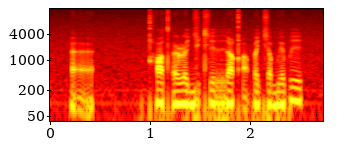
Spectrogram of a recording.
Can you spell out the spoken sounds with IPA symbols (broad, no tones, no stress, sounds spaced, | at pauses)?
æ̰ | qʰ ɔ tʼ ɜ ɭ ə ɟ ɜ cʰ i r i qʼ æ̰ p æ c ɜ b e p i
